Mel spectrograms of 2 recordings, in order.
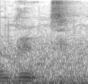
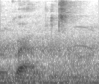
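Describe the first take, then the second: First: It is said the British way. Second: It is said the American way. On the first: "British people follow a route" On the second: "Americans follow a route"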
